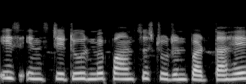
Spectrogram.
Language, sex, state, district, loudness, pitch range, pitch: Hindi, female, Uttar Pradesh, Jyotiba Phule Nagar, -17 LUFS, 230-260 Hz, 250 Hz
